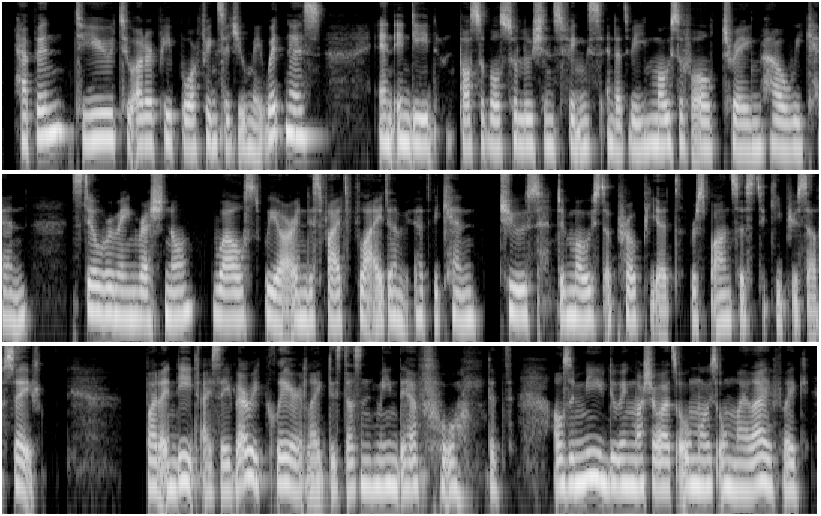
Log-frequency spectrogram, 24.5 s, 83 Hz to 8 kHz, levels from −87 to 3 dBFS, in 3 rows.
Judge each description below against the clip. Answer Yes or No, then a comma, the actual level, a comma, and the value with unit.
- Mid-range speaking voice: Yes, medium, 170 Hz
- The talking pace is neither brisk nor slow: Yes, average, 175 wpm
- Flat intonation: Yes, narrow, 2.3 semitones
